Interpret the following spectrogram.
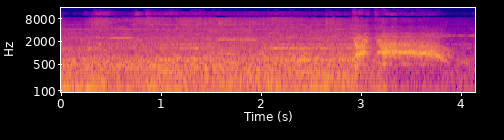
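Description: Stadium crowd noise with music over the PA, then about three seconds in a man lets out one long, loud yelled "caw" that falls in pitch, the BattleHawks fans' hawk-call cheer.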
